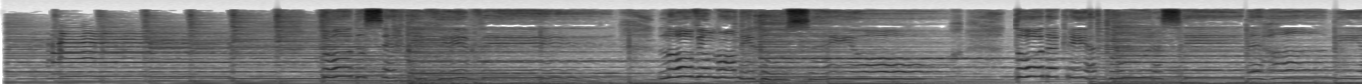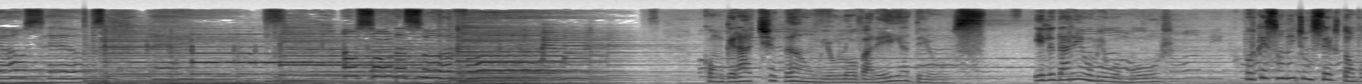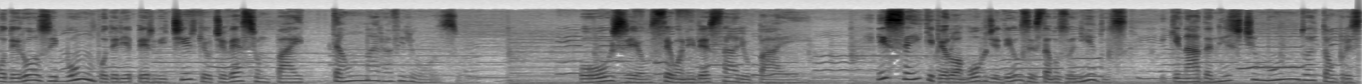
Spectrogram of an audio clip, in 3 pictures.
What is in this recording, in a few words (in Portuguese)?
pai fem gospel; Aniversário de Pai Gospel – Voz Feminina; Telemensagens para todas as ocasiões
